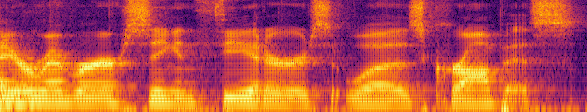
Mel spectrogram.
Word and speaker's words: Krampus: I think it's Krampus. – Yeah, it's pronounced it's Krampus. Krampus. It's German. Now, oh, that's Belschnickel.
